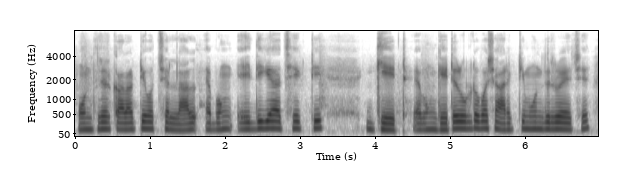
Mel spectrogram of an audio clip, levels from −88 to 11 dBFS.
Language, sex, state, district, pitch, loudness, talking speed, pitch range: Bengali, male, Tripura, West Tripura, 140 Hz, -16 LUFS, 130 wpm, 135-150 Hz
